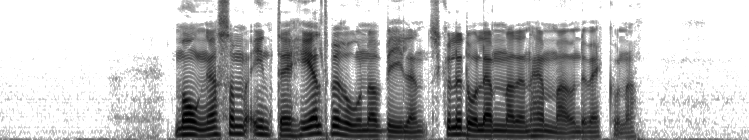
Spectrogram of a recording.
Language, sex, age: Swedish, male, 23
